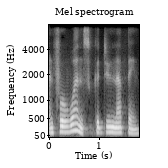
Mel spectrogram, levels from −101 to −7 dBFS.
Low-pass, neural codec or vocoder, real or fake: 7.2 kHz; codec, 24 kHz, 0.9 kbps, WavTokenizer, large speech release; fake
